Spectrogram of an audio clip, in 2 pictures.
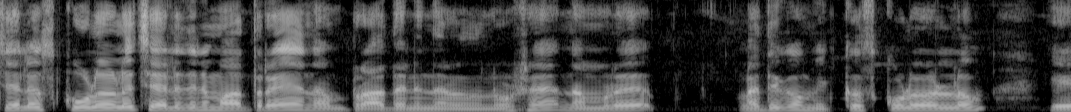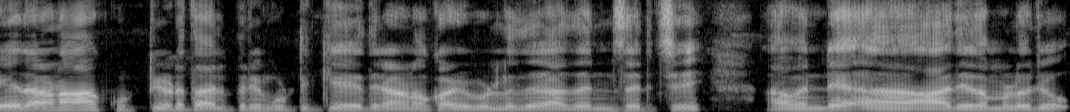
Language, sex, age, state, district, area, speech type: Malayalam, male, 18-30, Kerala, Palakkad, rural, spontaneous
